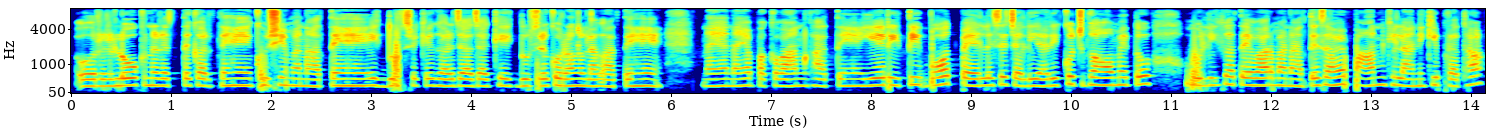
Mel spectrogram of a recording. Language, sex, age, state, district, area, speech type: Hindi, female, 45-60, Madhya Pradesh, Bhopal, urban, spontaneous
